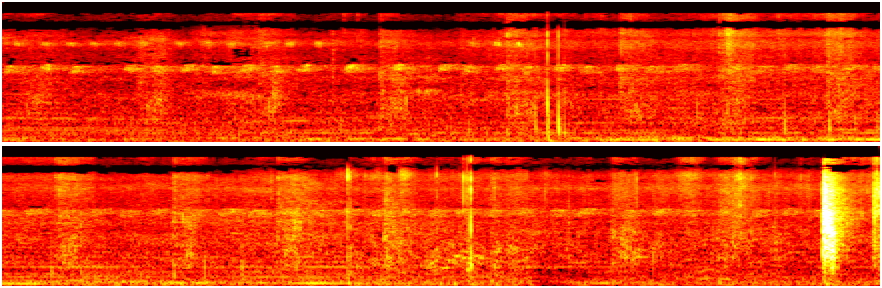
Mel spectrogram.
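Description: Quiet footsteps on a dirt yard with a few sharp clicks, over a faint, steady chirping of night insects.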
